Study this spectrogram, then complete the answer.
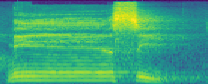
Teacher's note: Tidak dileburkan ke huruf sin. Nunnya masih nampak. Misi. Jadi dari sisi satu dia masih mirip idhar, dari sisi yang lainnya dia mirip idgham. · Nun sukunnya diucapkan langsung ke makhrajnya huruf sin. Itu kan mirip idgham. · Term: ikhfa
